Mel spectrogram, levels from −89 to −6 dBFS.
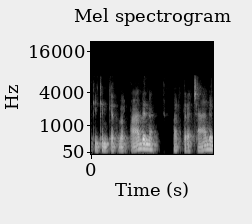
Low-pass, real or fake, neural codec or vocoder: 7.2 kHz; real; none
